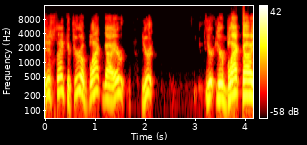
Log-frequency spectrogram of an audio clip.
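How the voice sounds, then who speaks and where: With an American accent, a man speaks at a high pitch and a moderate pace. His intonation is lively, and the sound is dry and close with no echo. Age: 70s. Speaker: retired pro wrestler and wrestling trainer. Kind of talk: casual interview chat. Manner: halting, many restarts; animated, profane.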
